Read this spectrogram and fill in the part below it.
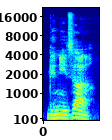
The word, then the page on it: genizah: Hebrew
